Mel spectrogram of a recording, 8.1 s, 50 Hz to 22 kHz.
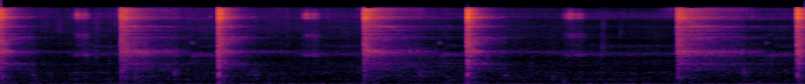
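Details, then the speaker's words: Southworth 12-inch vertical boiler feed steam pump running on steam in a workshop, burner gas off, tested at higher steam pressure: regular sharp hissing puffs about one per second in pairs, no knocks. Normal steam pump operation. "I've turned off the gas so you can hear the engine without the rod of the burner and"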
